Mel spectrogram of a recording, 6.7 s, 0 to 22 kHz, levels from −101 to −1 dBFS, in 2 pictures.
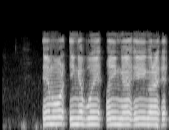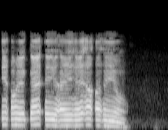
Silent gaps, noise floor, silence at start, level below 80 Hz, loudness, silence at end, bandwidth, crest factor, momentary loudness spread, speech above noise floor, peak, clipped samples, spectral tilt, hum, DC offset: none; -64 dBFS; 0.85 s; -56 dBFS; -14 LUFS; 0.85 s; 8 kHz; 14 dB; 4 LU; 49 dB; -2 dBFS; under 0.1%; -4 dB/octave; none; under 0.1%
